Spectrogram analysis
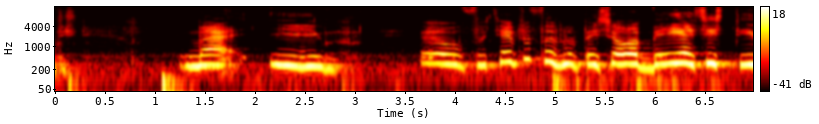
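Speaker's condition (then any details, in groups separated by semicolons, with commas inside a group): Cerebral palsy; from birth, medical negligence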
